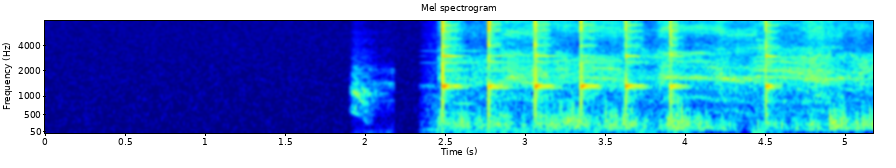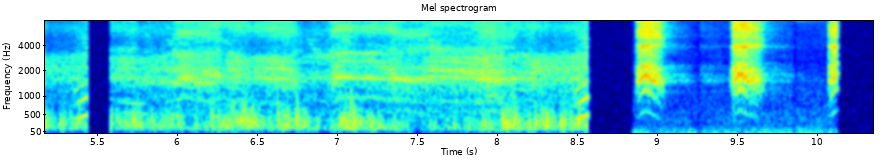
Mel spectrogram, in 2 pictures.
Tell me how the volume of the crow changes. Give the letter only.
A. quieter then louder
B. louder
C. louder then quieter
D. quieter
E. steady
B.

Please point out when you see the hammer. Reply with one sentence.
The hammer can be heard from 2.5 to 4.6 s.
